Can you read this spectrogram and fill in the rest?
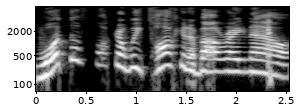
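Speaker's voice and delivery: sudden angry outburst. Retelling what Colin said when he rolled over at one in the morning: imitating Colin angry. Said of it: "I've never seen him angry".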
